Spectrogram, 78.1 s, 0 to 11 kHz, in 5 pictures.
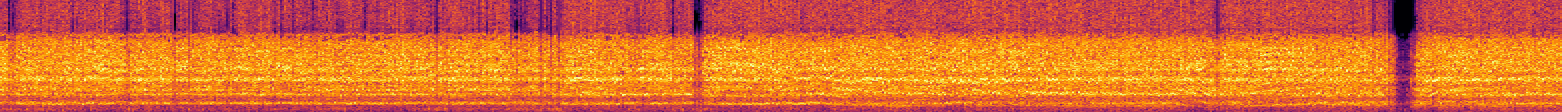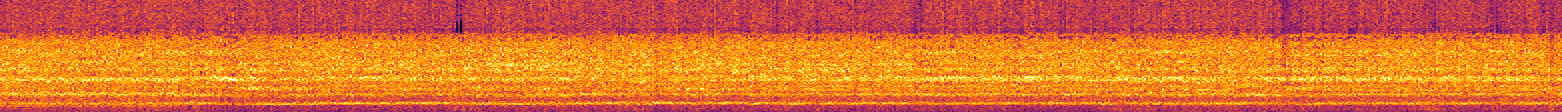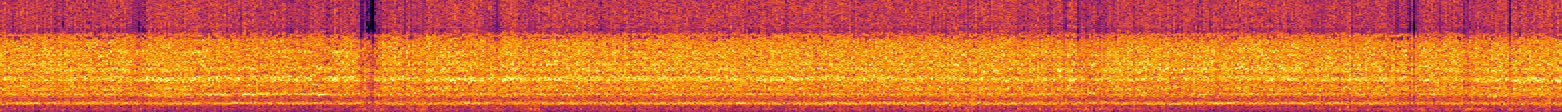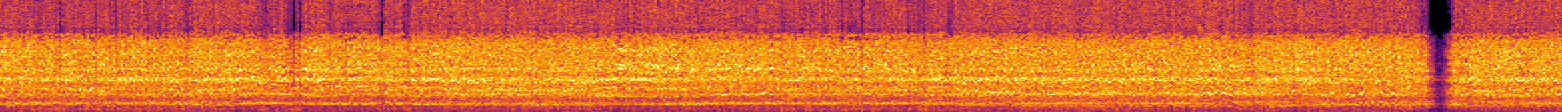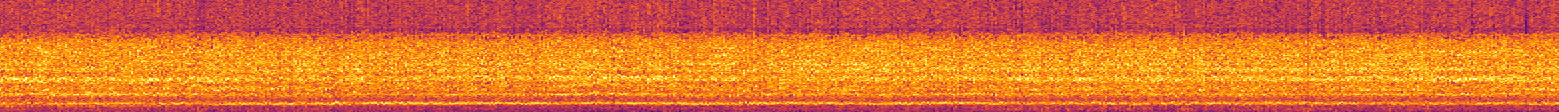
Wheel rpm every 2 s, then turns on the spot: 230, 230, 230, 220, 210, 190, 130, 140, 200, 220, 220, 230, 230, 220, 230, 230, 230, 240, 230, 230, 230, 230, 230, 220, 220, 220, 210, 230, 210, 140, 140, 180, 200, 230, 230, 220, 230, 230, 230.
none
